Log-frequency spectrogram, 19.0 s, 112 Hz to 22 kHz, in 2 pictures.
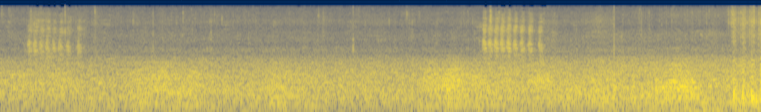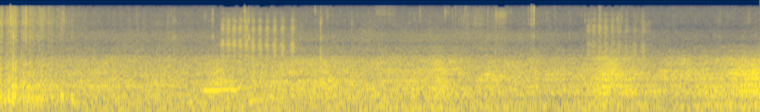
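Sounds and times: pigeon cooing: 12.2s - 13.2s.

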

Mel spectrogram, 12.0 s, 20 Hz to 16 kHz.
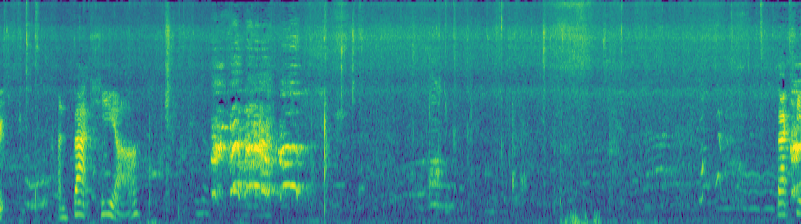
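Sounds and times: rooster crowing: 3.2s - 4.8s, 11.7s - 12.0s.

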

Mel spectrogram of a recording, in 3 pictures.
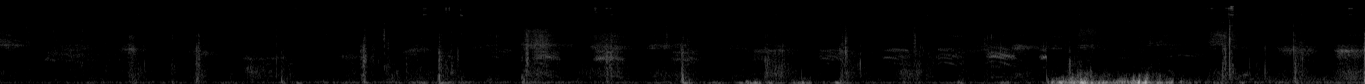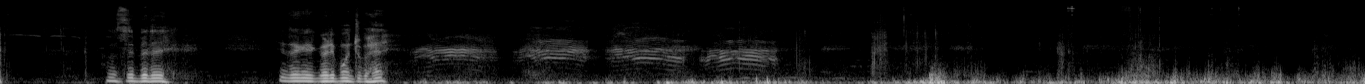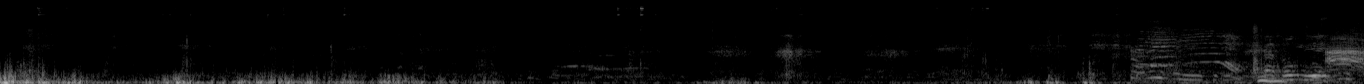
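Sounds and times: footsteps on a dirt path: 0.0s - 40.9s
footsteps rumbling on microphone: 6.8s - 13.8s, 20.0s - 32.5s
bird calling: 7.6s - 10.5s, 13.1s - 14.8s, 40.3s - 40.9s
wind on microphone: 10.5s - 12.0s, 17.8s - 32.2s.

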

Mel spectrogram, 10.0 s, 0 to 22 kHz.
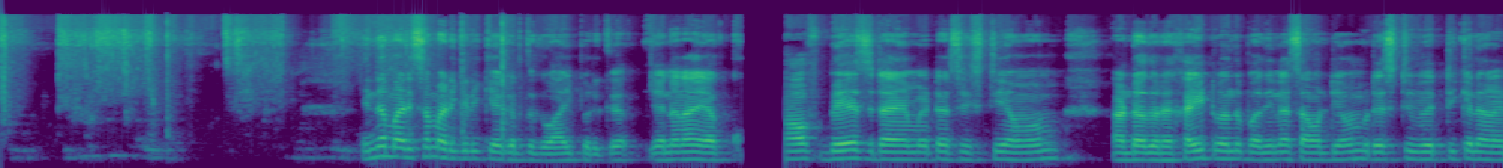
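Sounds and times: paper pages rustling: 0.0s - 3.4s.

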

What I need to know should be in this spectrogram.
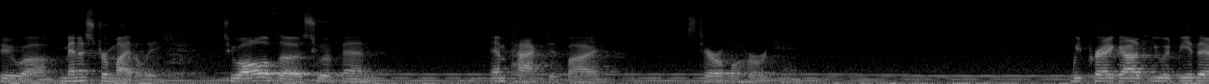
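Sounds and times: soft music of held chords: 0.0s - 12.0s.

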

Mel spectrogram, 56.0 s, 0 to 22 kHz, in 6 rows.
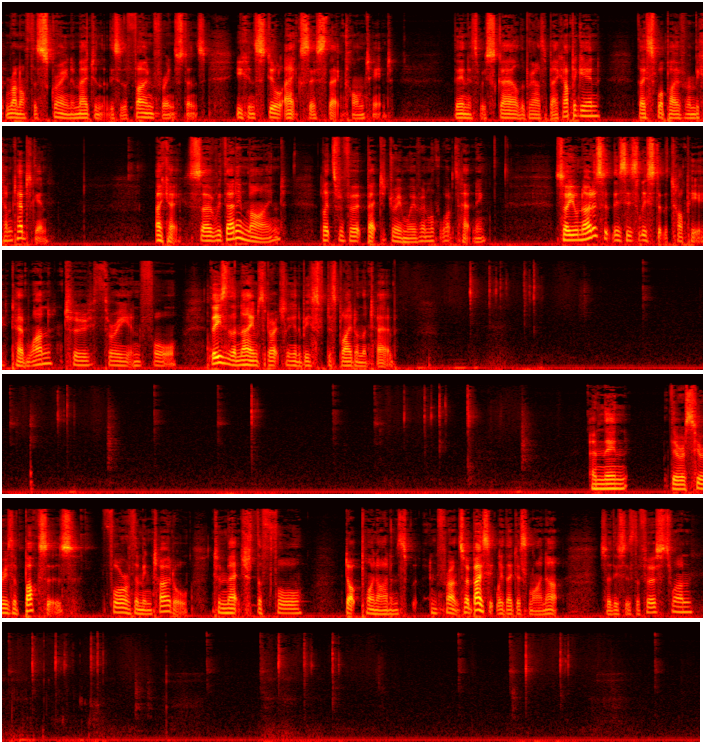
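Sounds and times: faint keyboard typing: 24.8s - 26.6s, 28.1s - 30.2s, 32.4s - 35.2s, 46.8s - 49.6s, 50.2s - 51.8s, 52.8s - 54.5s
computer keyboard keystrokes: 24.9s - 25.9s, 28.4s - 29.1s, 33.4s - 34.4s, 47.1s - 48.2s, 53.5s - 54.4s.

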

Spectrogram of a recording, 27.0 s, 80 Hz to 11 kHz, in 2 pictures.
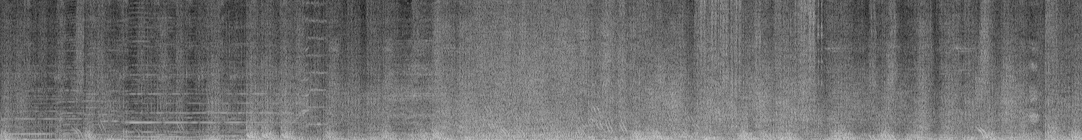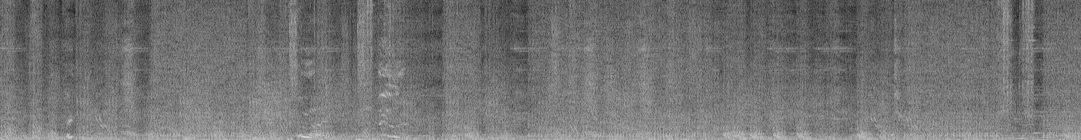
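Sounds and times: dramatic music: 0.0s - 27.0s
explosions: 0.0s - 27.0s
gunfire: 0.0s - 27.0s.

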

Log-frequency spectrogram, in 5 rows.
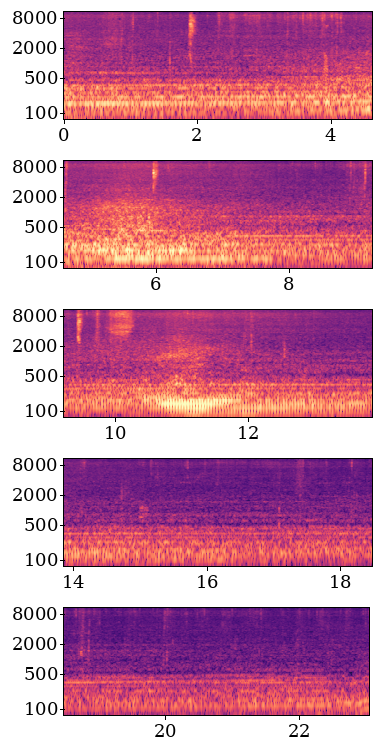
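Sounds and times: vehicle engines humming: 0.0s - 23.0s
vehicles passing: 0.0s - 23.0s.

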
